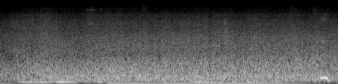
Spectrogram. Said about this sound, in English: And then a wave it hit.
